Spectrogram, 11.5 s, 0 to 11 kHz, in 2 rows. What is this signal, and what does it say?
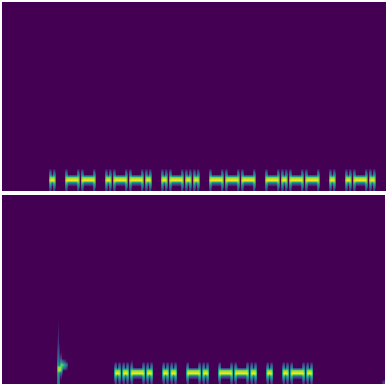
Morse code, heard as a keyed tone, about 21 wpm, 700 Hz. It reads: EMPLOYER FINGER
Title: Sentences from Top 1600 Words - New Word Drill Alt - 20wpm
